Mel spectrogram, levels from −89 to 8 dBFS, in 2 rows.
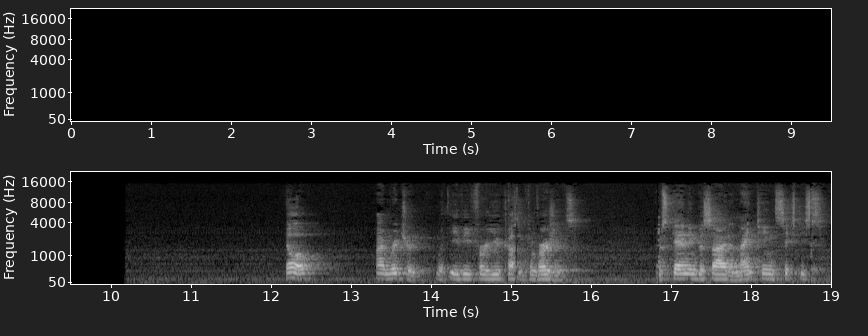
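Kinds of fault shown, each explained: Broken MP3 bit reservoir: three brief disruptions, each about 44 ms long, at 15.04–15.08 s, 16.81–16.85 s and 18.72–18.76 s, where the audio jumps ahead and the continuity breaks. Each spans under two MP3 frames of about 26.1 ms. The likely cause is dropped frames: the frames that follow reach back into the reservoir for bits stored earlier, retrieve bytes from the wrong frame, and decode corrupted output until the stream resynchronises.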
